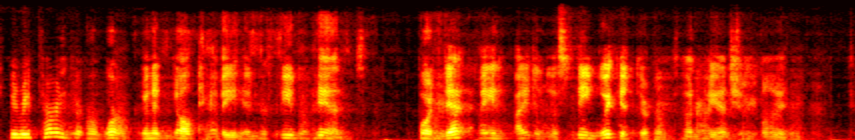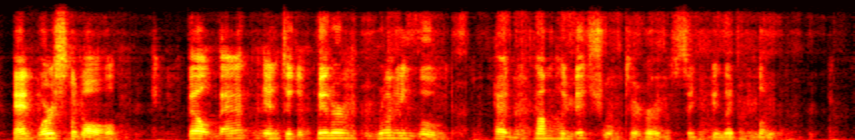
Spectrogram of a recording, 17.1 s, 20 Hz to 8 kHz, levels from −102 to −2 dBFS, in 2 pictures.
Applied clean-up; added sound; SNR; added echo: neural mask model DeepFilterNet 3.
